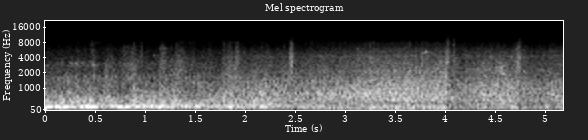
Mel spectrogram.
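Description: Zillertal narrow-gauge railway train in Austria running on its two-foot track, a loud continuous rumble with faint rhythmic clicks of wheels, close and steady throughout.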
